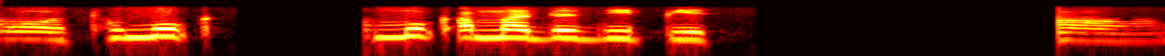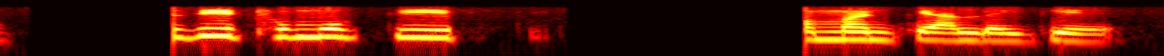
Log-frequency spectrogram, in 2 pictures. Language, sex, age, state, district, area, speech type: Manipuri, female, 30-45, Manipur, Churachandpur, rural, conversation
